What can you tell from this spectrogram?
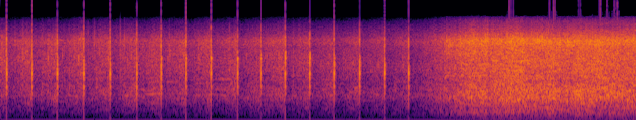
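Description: Rhythmic hand claps, about four a second, then about four seconds in the arena crowd breaks into loud, steady cheering and applause.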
